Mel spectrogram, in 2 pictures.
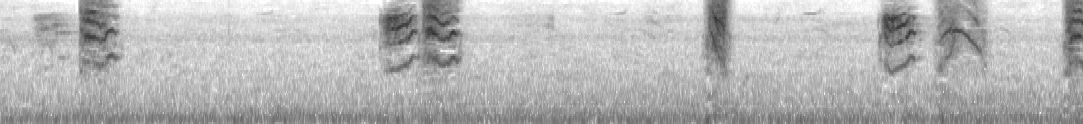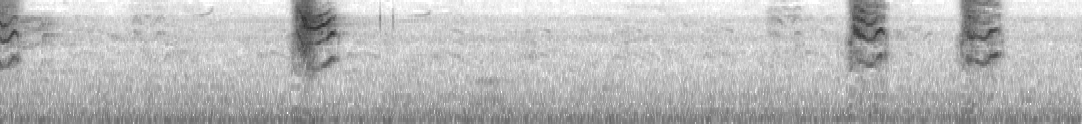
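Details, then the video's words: Calling female double-collared seedeater, used to get males singing: sharp high chip notes, often paired, some with a falling slur, repeated roughly every one to two seconds with gaps, over quiet background hiss. "Piado de Fêmea de Coleiro Para Esquentar Coleiro"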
